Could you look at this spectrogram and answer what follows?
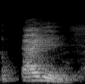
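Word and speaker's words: ptyalin: टाइलिन, या फिर इसी को हम लोग पटाइलिन लिखते तो है लेकिन बोलते क्या है? टाइलिन। लिखते हैं पी से लेकिन बोलते वक्त ये पी साइलेंट हो जाएगा, तो हम इसको क्या बोलेंगे? टाइलिन, है ना।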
